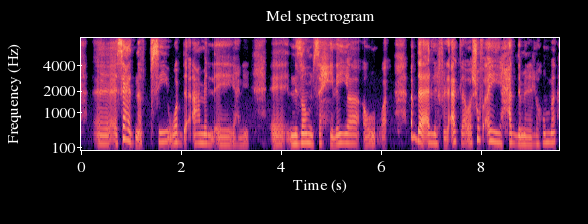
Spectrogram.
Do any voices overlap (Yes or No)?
No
